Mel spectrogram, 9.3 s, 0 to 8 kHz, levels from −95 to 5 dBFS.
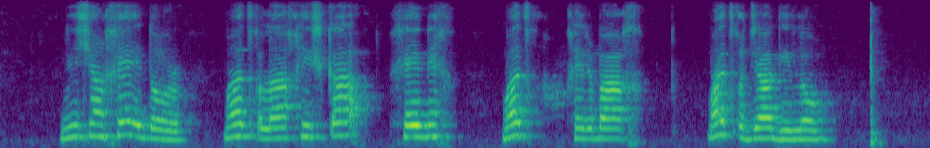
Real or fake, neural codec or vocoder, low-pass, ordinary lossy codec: real; none; 7.2 kHz; Opus, 24 kbps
